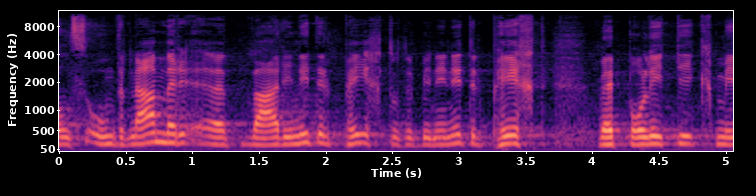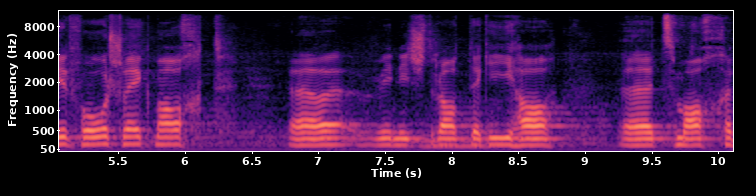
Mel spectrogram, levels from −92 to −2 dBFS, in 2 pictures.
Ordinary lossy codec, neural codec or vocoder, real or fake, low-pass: none; none; real; 10.8 kHz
